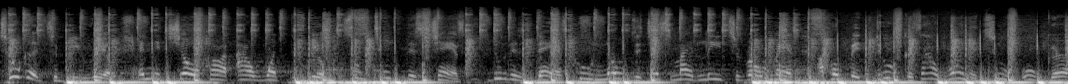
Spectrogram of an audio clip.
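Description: Hip hop track from a DJ mixtape, with a rapping voice over drums and a deep bass line. The bass returns in heavy stretches about every two seconds.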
